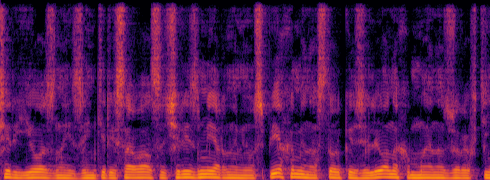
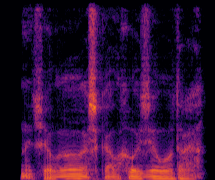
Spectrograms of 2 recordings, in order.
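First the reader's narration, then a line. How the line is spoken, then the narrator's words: Grumbling. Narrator (Russian): проворчал он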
